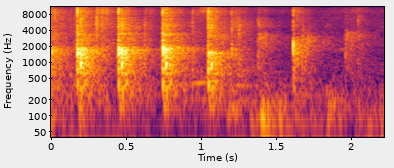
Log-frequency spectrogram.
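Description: A church congregation claps together at a Sunday worship service, six or seven sharp, evenly spaced handclaps about a quarter second apart, fairly close and loud, then thinning out and fading.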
